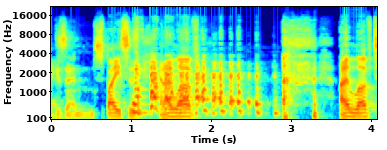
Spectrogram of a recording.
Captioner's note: laughs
